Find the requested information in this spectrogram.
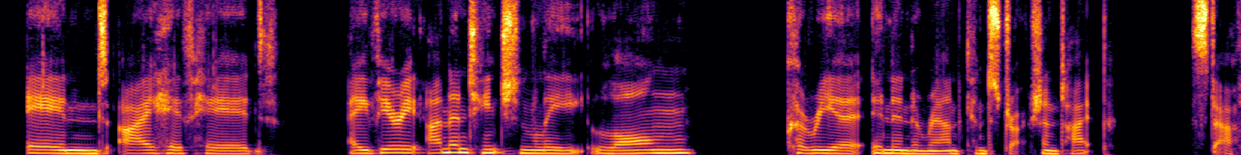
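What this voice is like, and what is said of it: New Zealand accent. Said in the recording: “I'm from New Zealand. That's where this accent comes from.”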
